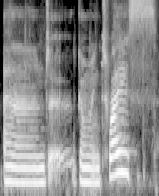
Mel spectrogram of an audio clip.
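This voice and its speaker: A woman's voice: fairly low pitch, lively intonation, drawn-out words, gravelly. A woman in her forties with a slight Boston accent, hosting a casual live-stream auction from home and greeting viewers by name with endearments. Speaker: live-stream seller and host. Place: home room with shelves. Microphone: desk USB mic.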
